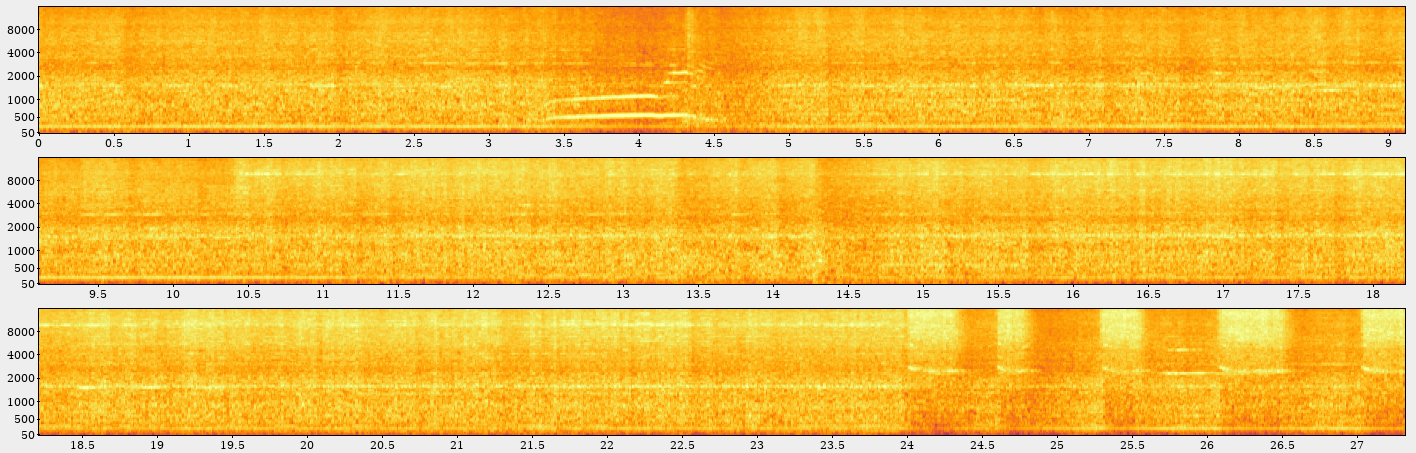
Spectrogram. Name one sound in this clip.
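Sawmill machinery hums and rumbles steadily.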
